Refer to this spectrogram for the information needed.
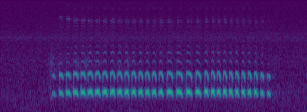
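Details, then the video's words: Owl from North America delivering a quick run of regular pulses, about two seconds long, steady in pitch and loudness, starting abruptly and ending cleanly in near silence. "Sounds of the North American Owl. Singing North American Owl"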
